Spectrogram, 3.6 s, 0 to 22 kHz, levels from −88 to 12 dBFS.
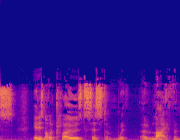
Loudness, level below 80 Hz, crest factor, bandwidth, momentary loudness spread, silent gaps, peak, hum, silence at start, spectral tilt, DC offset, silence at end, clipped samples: -19 LUFS; -60 dBFS; 18 dB; 11 kHz; 19 LU; none; -4 dBFS; none; 0 s; -3 dB/octave; under 0.1%; 0 s; under 0.1%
